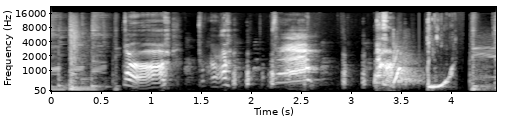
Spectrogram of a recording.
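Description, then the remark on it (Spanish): A person mimics a laying hen, letting out a loud run of clucks and rising squawks in uneven bursts over about four seconds. “en su presentación de Gallina Ponedora.”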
